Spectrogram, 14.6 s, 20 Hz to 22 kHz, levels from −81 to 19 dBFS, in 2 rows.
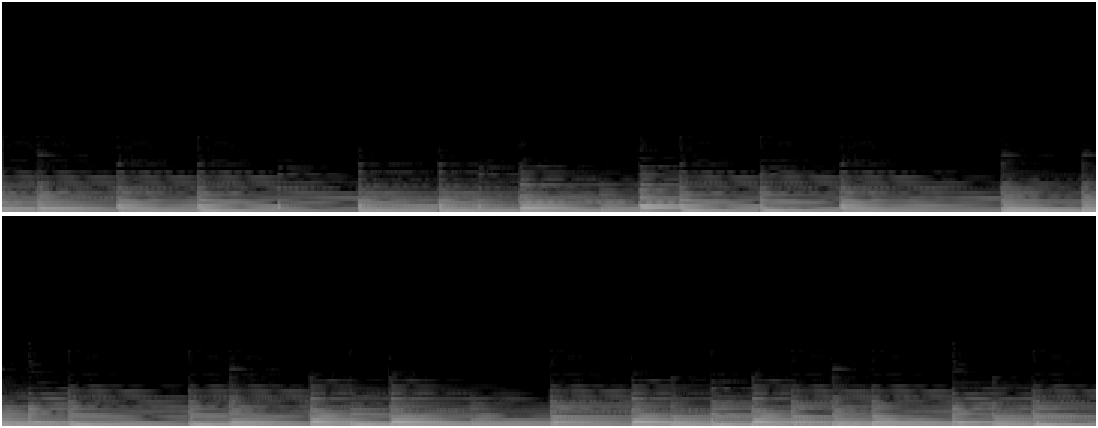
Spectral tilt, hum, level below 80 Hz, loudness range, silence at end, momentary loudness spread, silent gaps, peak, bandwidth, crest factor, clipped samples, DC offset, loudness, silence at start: -9 dB/octave; none; -50 dBFS; 3 LU; 0 s; 7 LU; none; -10 dBFS; 5.4 kHz; 16 dB; under 0.1%; under 0.1%; -27 LUFS; 0 s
